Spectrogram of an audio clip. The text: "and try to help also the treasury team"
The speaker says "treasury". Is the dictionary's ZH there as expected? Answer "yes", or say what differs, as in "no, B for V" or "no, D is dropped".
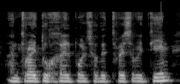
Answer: no, S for ZH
